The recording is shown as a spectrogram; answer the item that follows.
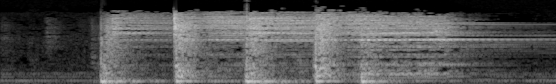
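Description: Drum kit struck in a short fill: five hard hits about half a second apart, each with a deep thud, and a cymbal ringing on and fading after the last hit.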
